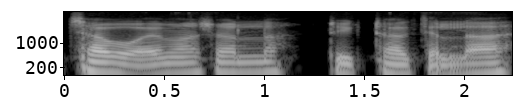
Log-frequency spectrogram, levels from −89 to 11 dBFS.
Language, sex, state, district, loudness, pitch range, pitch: Urdu, male, Uttar Pradesh, Budaun, -23 LUFS, 125-140 Hz, 135 Hz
